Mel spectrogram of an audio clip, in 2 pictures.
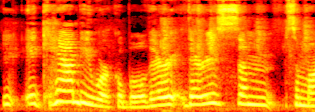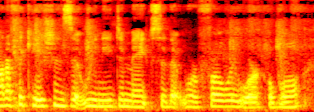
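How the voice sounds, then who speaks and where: A woman giving an unscripted, casual hobby vlog, thinking aloud in short, halting phrases. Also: mid-range voice, a little hiss or hum, low-quality recording. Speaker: craft vlogger.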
